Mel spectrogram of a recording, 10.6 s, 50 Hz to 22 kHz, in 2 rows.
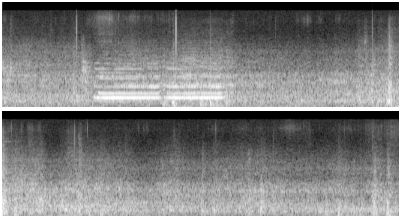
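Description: Train running along the track with a steady rumble and wheel noise, heard from a coach behind twin ALCO WDM-3D diesel locomotives. About a second in, the locomotive horn sounds one steady blast of just under two seconds.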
